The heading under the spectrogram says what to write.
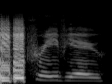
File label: Electric Zap Double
